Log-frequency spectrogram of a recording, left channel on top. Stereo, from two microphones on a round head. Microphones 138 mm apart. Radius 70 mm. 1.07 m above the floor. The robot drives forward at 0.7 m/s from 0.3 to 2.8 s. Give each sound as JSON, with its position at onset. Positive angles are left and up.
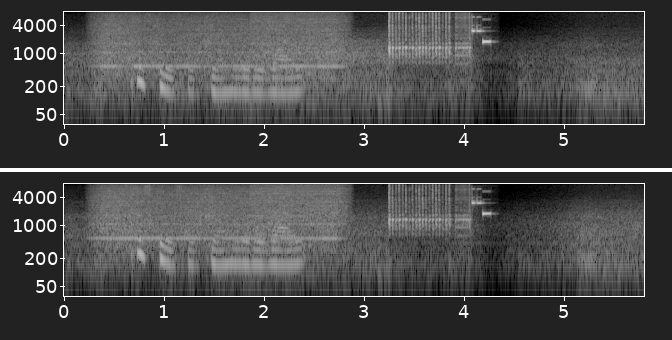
{"t": 0.7, "sound": "a woman speaking", "side_deg": -50}
{"t": 3.2, "sound": "a camera shutter", "side_deg": 15}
